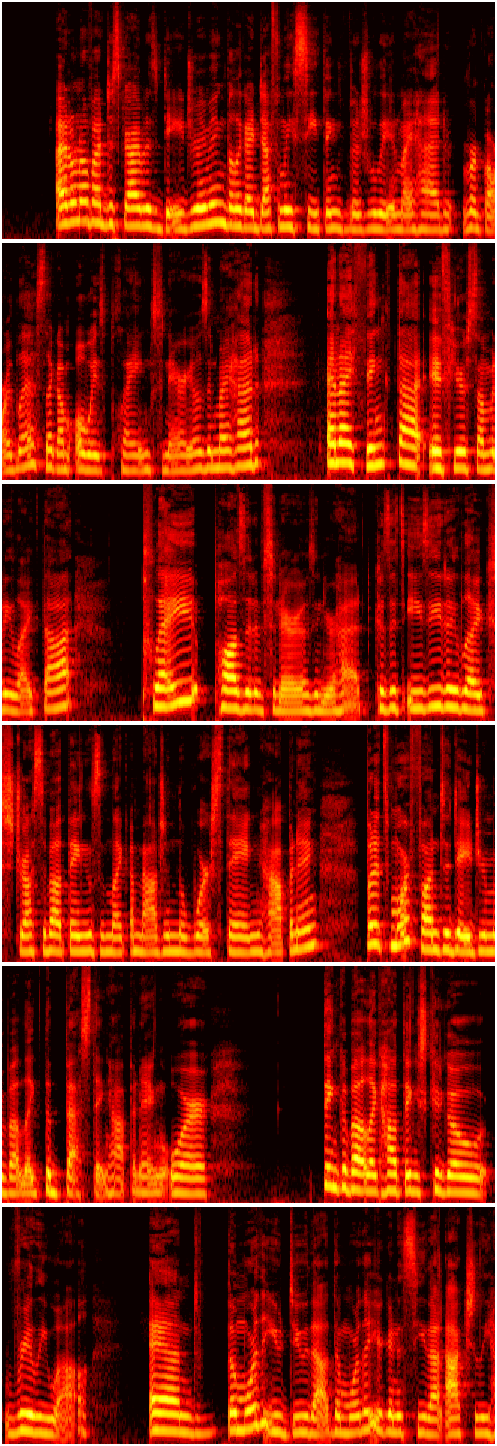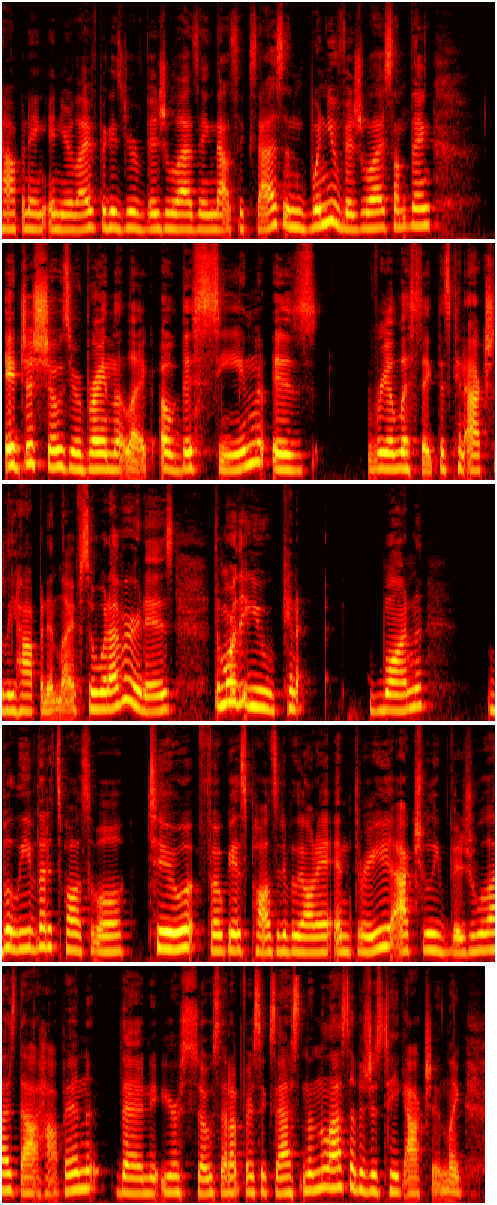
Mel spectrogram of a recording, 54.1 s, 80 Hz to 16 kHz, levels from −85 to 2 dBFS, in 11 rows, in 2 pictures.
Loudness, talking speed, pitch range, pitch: -26 LUFS, 190 wpm, 200-230 Hz, 210 Hz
